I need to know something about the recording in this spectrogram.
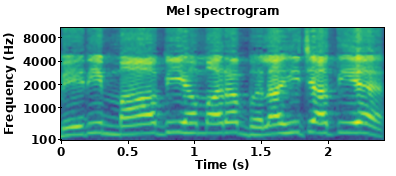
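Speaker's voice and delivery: shouting. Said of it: "अरे पर चिल्ला क्यों रहे हो".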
